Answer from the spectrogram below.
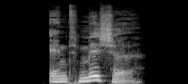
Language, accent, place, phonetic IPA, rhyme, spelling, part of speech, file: German, Germany, Berlin, [ɛntˈmɪʃə], -ɪʃə, entmische, verb, De-entmische.ogg
- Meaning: inflection of entmischen: 1. first-person singular present 2. first/third-person singular subjunctive I 3. singular imperative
